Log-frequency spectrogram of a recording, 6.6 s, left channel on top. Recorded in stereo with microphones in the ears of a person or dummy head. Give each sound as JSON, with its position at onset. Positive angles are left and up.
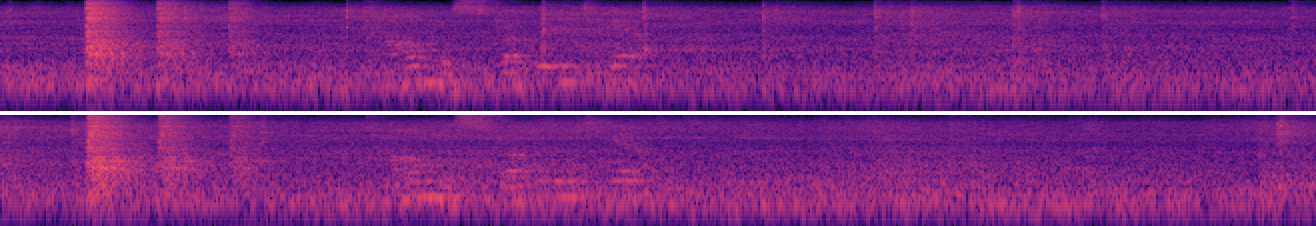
{"t": 0.4, "sound": "a clap", "side_deg": 80, "distance_m": 1.4}
{"t": 1.8, "sound": "a woman speaking", "side_deg": 25, "distance_m": 0.6}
